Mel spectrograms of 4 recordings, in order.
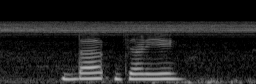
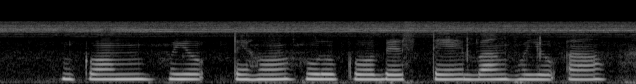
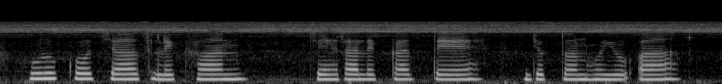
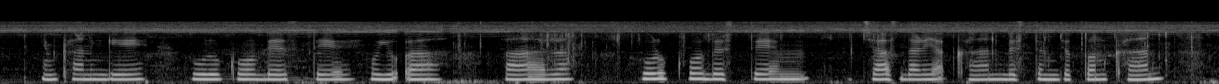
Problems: background sounds at intervals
